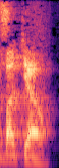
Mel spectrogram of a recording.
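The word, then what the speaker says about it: Batlló: And the other one is Casa Batlau. Batlau or Batyau? – You're butchering it, but go for it. I don't know how to see it. – Casa Batyau. – No. Oh, there you go.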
